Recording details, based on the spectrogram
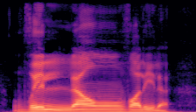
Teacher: The top part of the tip of the tongue is underneath the edges of the top teeth.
